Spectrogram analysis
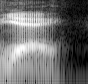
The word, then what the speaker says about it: Ye: I had said that it was Yee which mistakenly thought that when it was like Yee that it was like Jesus but apparently it's yay so I've been I've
